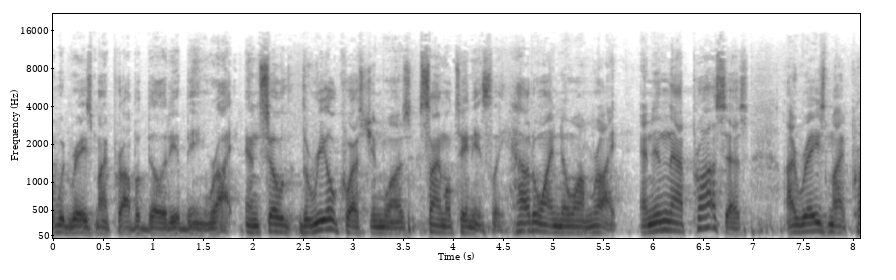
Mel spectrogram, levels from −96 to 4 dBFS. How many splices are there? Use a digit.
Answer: 2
